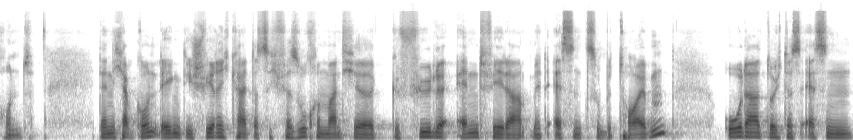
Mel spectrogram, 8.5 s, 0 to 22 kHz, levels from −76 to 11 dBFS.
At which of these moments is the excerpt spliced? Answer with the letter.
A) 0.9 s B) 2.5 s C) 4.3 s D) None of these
A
